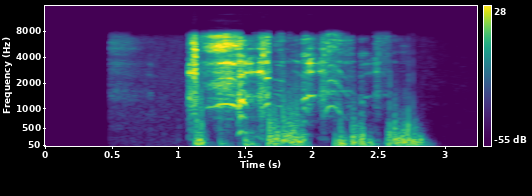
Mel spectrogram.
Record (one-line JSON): {"cough_length": "3.2 s", "cough_amplitude": 31670, "cough_signal_mean_std_ratio": 0.6, "survey_phase": "alpha (2021-03-01 to 2021-08-12)", "age": "18-44", "gender": "Male", "wearing_mask": "No", "symptom_none": true, "smoker_status": "Ex-smoker", "respiratory_condition_asthma": false, "respiratory_condition_other": false, "recruitment_source": "REACT", "submission_delay": "2 days", "covid_test_result": "Negative", "covid_test_method": "RT-qPCR"}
